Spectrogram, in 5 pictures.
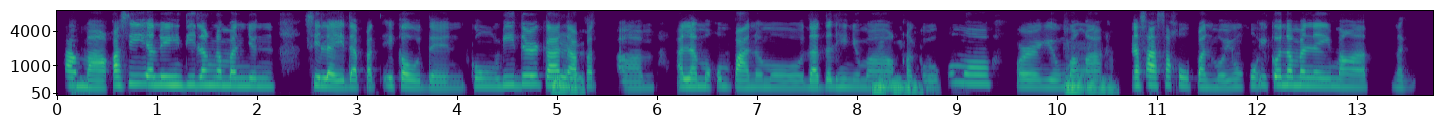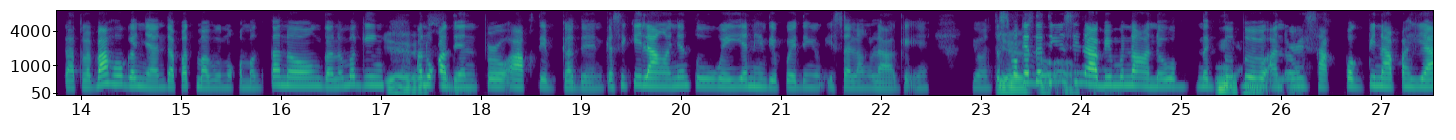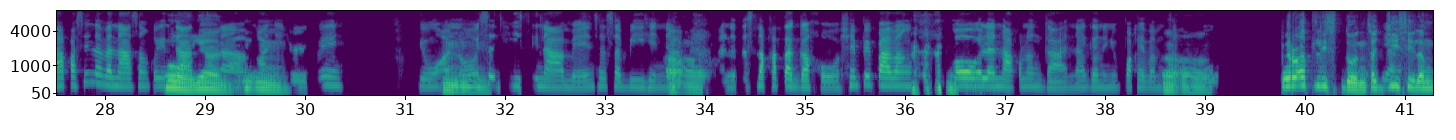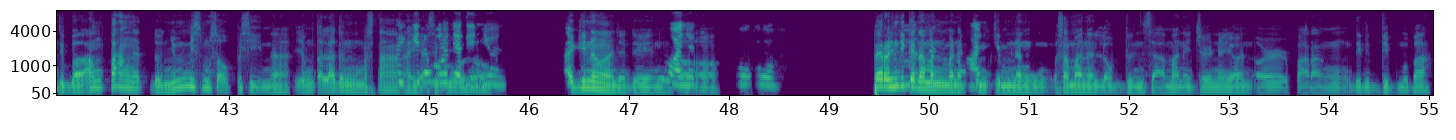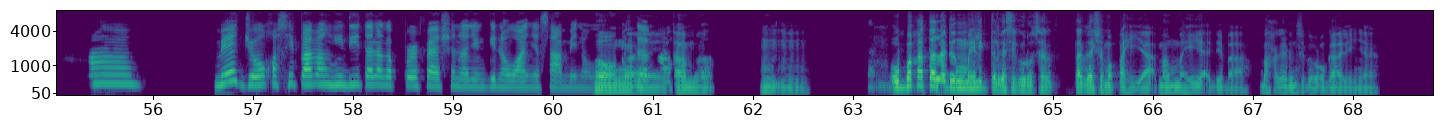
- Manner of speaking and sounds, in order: other background noise; laugh
- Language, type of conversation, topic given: Filipino, unstructured, Ano ang pinakamahalagang katangian ng isang mabuting katrabaho?
- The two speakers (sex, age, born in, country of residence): female, 25-29, Philippines, Philippines; male, 30-34, Philippines, Philippines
